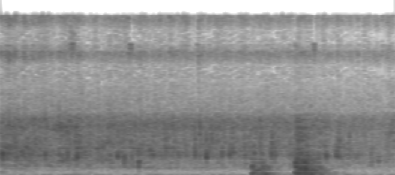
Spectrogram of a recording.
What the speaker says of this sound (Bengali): যে মশলা দিয়ে মেখে রেখেছিলাম সেই ইলিশ মাছটা আমি ঢেলে দিচ্ছি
